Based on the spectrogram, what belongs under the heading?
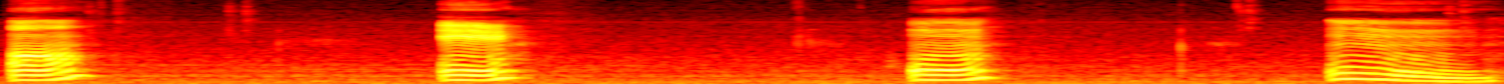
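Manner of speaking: um, eh, um, mm said through the nose; drawn-out nasal vowel sounds. Shown as a demonstration. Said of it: "I'll repeat".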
